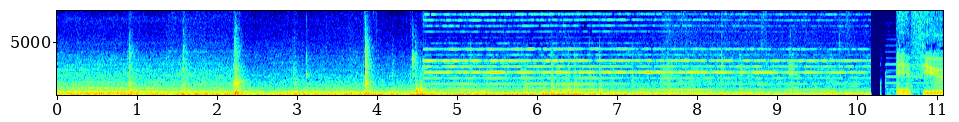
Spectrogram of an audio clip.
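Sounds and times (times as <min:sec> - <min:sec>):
train rumbling: 0:00.0 - 0:10.2
high-pitched tone: 0:04.6 - 0:11.0.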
